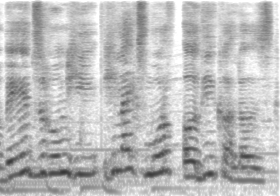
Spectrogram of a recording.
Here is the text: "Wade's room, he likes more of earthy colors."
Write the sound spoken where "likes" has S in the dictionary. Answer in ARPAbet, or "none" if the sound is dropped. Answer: S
